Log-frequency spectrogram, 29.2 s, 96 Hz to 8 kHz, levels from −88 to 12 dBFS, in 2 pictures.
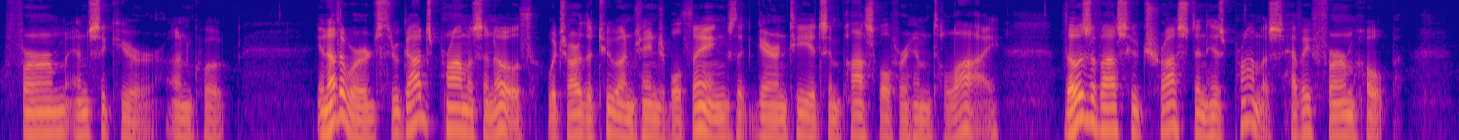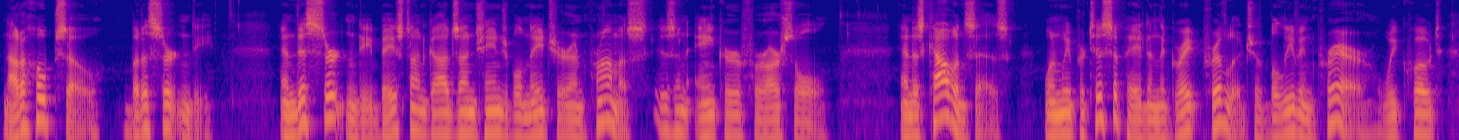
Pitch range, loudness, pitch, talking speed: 95-125 Hz, -25 LUFS, 105 Hz, 155 wpm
